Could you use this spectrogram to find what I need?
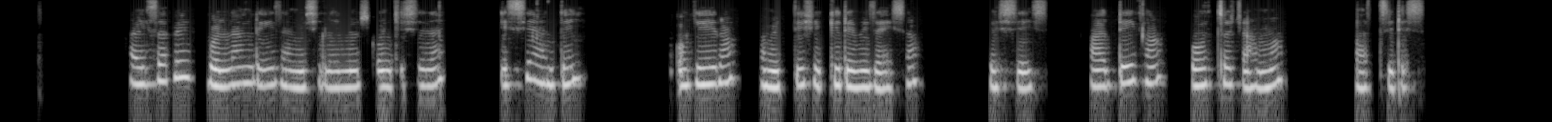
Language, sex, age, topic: Gamo, female, 25-35, government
